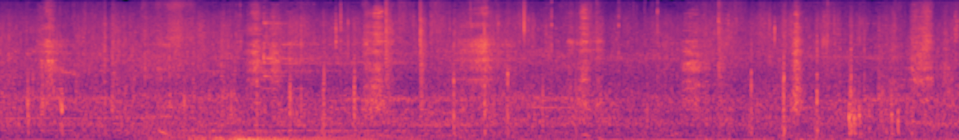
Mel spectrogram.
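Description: A strong wind howls and gusts through a snowstorm outdoors.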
